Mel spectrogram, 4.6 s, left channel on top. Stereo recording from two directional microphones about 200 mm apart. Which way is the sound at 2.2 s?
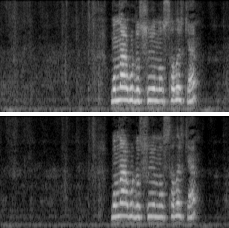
45° left (ahead or behind).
